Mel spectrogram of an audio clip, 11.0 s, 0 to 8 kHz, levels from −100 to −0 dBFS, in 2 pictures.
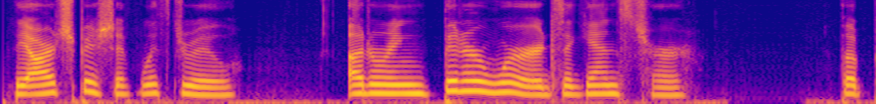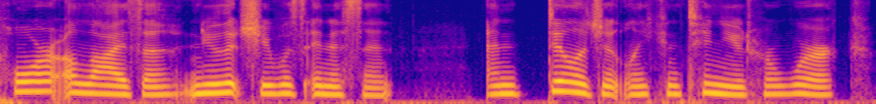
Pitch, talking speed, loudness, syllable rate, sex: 205 Hz, 115 wpm, -17 LUFS, 4.4 syllables/s, female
